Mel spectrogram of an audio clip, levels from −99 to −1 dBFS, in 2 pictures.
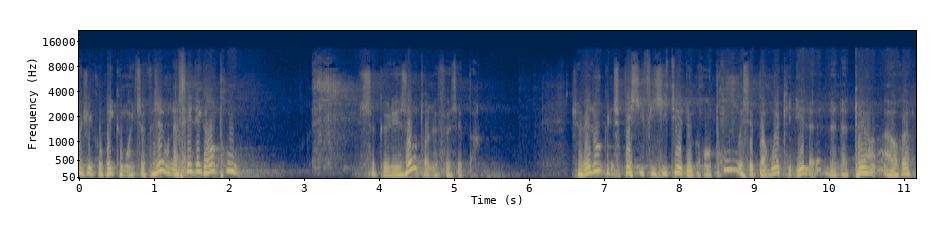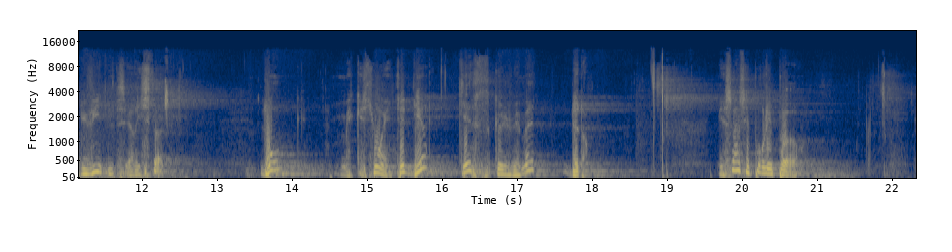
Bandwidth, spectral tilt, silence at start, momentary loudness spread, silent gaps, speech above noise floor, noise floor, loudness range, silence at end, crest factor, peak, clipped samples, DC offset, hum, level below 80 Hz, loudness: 12.5 kHz; -7.5 dB/octave; 0 s; 19 LU; none; 36 dB; -64 dBFS; 6 LU; 1.05 s; 14 dB; -18 dBFS; under 0.1%; under 0.1%; none; -50 dBFS; -30 LUFS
